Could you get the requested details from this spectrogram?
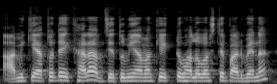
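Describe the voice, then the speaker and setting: A man's voice: a little high, flat delivery, fast, a bit bright, faint music behind, natural voice. A man voicing a rich young man, heartbroken and pleading with the woman he loves, in an audio love story. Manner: pleading, anguished.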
